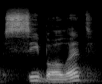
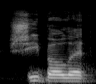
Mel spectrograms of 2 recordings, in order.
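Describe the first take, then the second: First: The word begins with an 's' sound. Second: The word begins with a 'sh' sound.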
